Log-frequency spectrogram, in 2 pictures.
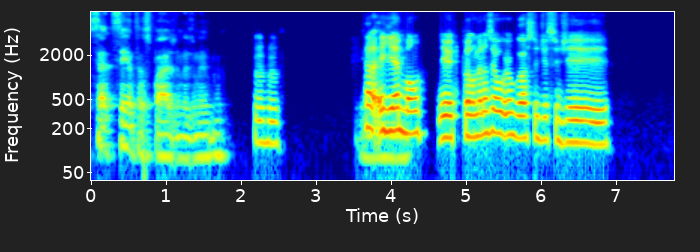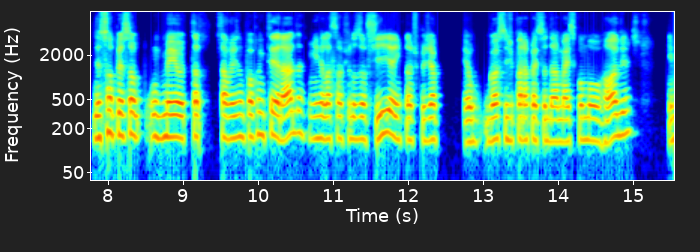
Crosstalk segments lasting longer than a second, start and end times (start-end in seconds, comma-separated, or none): none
